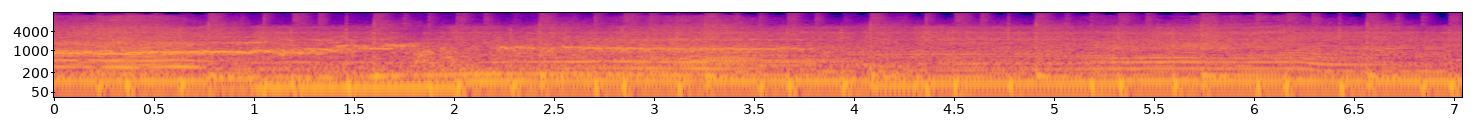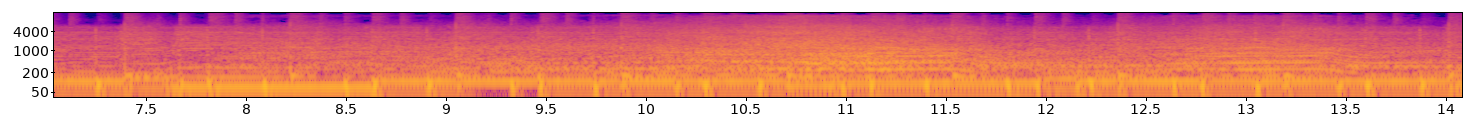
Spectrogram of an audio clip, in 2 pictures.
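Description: Cartoon race car sound effects: engines revving and tyres squealing as the cars pull away from the start, over background music with a steady bass line.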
